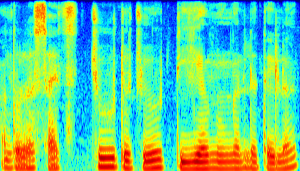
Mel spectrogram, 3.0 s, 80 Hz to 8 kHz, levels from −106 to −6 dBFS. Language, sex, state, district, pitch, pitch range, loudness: Wancho, male, Arunachal Pradesh, Longding, 120 Hz, 105-130 Hz, -17 LUFS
